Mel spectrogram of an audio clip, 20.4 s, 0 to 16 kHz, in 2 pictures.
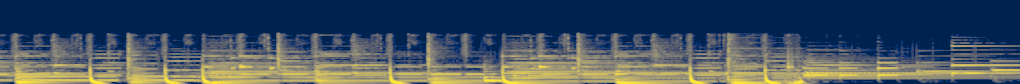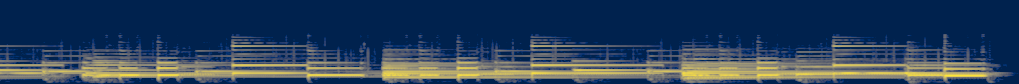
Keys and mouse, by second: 4.6 ctrl+r, 12.8-15.9 drag, 18.6 3, 20.0 click.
